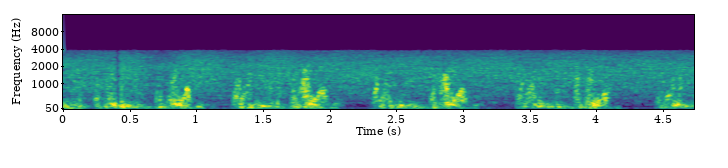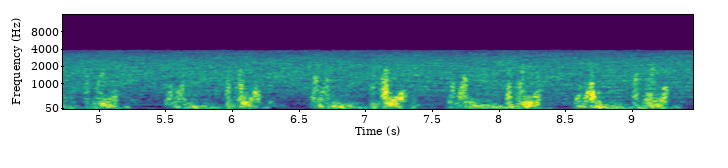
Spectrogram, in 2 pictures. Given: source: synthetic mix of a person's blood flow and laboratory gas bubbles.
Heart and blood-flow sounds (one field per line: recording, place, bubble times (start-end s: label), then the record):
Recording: Doppler ultrasound of blood flow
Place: precordium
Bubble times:
0.78-0.85 s: bubbles
1.57-1.67 s: bubbles
From the record:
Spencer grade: 1 (occasional bubble signal discernible with the cardiac motion signal, with majority of cardiac periods free of bubbles)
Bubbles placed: only in the low amplitude regions of the cardiac cycle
